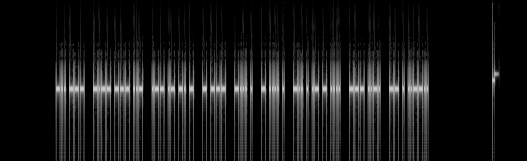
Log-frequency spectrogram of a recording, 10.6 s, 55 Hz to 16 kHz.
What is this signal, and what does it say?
Morse code, heard as a keyed tone, about 44 wpm, 700 Hz. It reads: DO YOU WANT TO BE THE DEATH OF ME?
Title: Sentences from Top 1100 Words 45wpm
